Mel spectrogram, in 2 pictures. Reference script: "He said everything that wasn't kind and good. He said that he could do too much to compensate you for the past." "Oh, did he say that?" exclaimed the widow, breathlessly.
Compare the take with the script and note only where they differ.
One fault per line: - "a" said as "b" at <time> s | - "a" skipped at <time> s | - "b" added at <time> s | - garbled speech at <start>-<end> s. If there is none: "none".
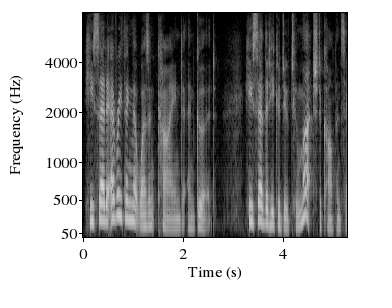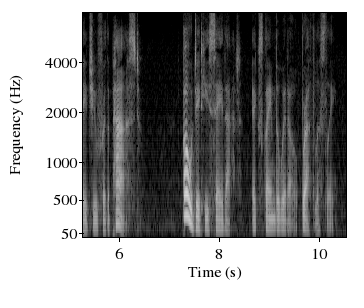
none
